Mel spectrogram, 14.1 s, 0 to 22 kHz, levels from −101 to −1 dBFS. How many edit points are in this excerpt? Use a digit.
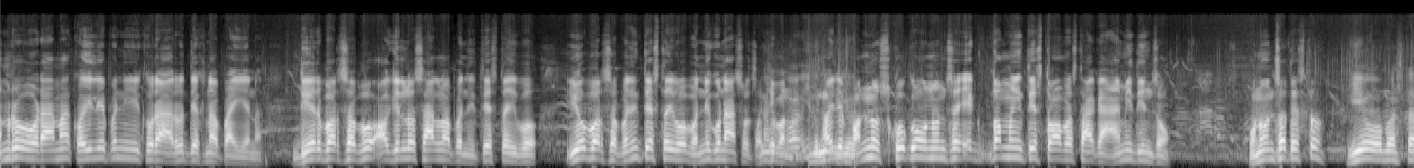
1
